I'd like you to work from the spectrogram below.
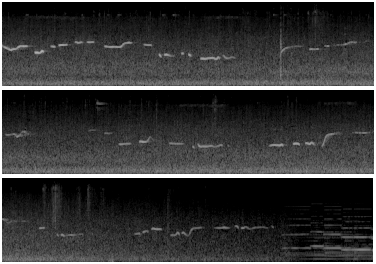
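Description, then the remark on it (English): A man whistles a wandering melody while walking his dog in a park, a thin, clear tone sliding up and down in short phrases over a steady low rumble of wind and ambient noise, with a few quiet clicks. “Finally, W is for whistling.”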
